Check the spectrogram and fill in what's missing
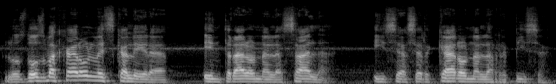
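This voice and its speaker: A man narrating a horror tale in a measured, grave storytelling voice. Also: mid-range voice, a bit bright.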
